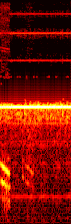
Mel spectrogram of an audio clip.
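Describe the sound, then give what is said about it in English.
After zero is pressed on a phone to reach the front desk, a fax machine's answer tone comes down the line: a single steady, piercing high-pitched whine that holds without a break, opened by a brief lower warble. “Well, that was a fax. That was a fax line”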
